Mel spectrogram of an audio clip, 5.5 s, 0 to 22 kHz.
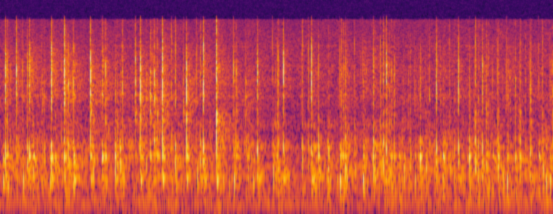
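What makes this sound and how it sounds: Fingertips and nails tap quickly on the sides of a large green plastic water pitcher with a lid, partly filled with water. A dense, steady run of light, hollow clicks with a resonant tone around 560 Hz plays over a faint low hum.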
